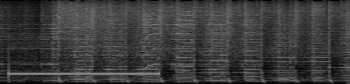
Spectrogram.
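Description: Telephone ringback tone on an unanswered call, a single long steady beep of about two seconds, then music takes over.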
